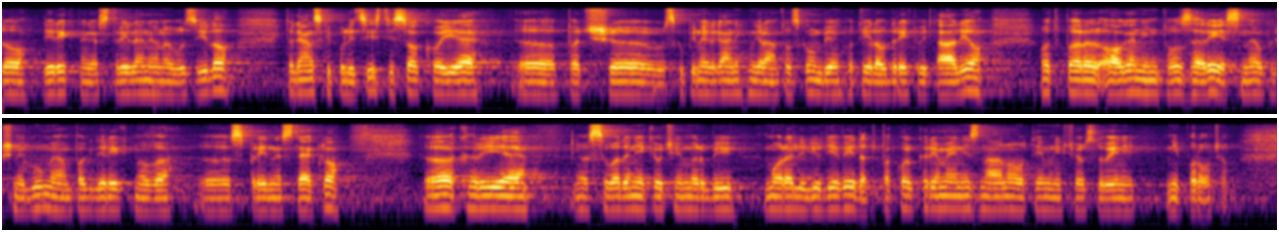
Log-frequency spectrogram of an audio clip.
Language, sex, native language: Slovenian, male, Slovenian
